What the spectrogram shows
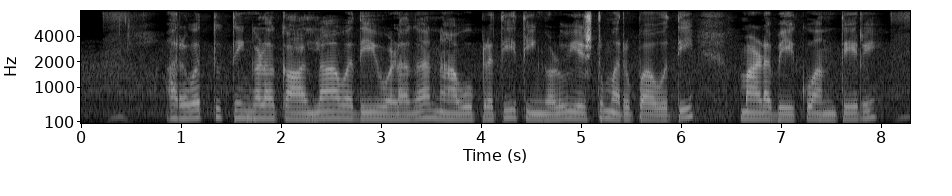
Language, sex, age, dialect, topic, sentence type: Kannada, female, 36-40, Central, banking, question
